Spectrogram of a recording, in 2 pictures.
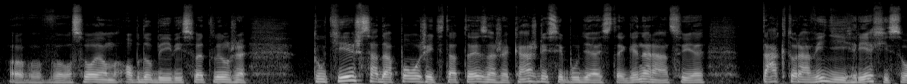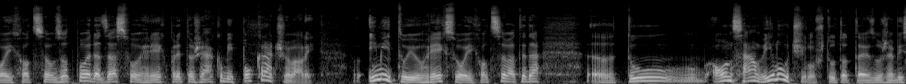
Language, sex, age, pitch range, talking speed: Slovak, male, 40-59, 100-120 Hz, 160 wpm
